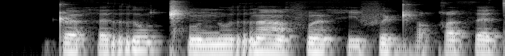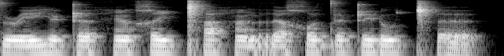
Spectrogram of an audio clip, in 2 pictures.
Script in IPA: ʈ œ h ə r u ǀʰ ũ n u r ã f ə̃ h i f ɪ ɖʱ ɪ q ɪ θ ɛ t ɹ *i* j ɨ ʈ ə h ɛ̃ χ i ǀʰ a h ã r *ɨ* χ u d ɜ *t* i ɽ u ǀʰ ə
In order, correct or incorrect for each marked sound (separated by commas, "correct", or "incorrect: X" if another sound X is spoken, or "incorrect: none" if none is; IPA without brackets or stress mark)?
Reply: incorrect: ɪ, incorrect: ə, incorrect: ʈ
